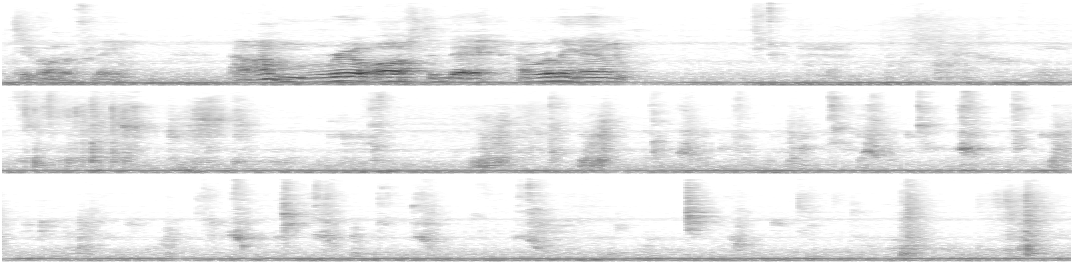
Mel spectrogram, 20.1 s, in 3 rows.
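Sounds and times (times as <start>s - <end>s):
steady low hum: 0.0s - 20.0s
person chewing food: 6.0s - 20.0s.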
